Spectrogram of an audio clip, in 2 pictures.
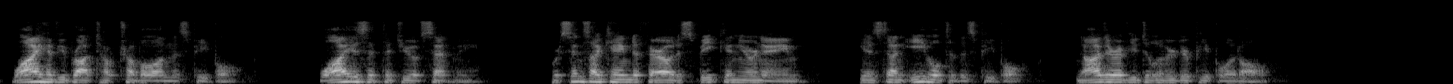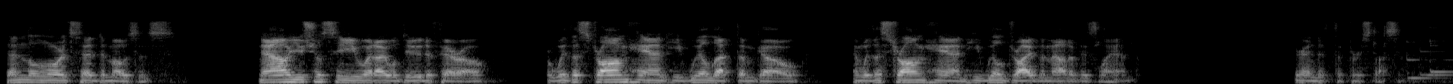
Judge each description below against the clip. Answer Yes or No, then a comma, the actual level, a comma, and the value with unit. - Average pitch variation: Yes, average, 3.8 semitones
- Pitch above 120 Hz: No, low, 100 Hz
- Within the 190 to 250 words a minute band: No, average, 180 wpm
